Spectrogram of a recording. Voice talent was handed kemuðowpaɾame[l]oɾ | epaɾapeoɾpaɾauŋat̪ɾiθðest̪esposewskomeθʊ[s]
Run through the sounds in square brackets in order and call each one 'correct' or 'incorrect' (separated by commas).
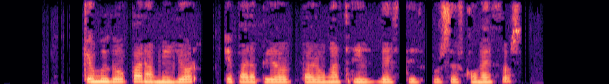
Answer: incorrect, correct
